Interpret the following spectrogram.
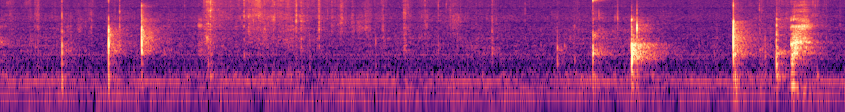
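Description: Soft clicks and rubbing as gloved hands flex a silicone soap mold and push a soap bar out of it: a few light clicks in the first second or two, then a louder cluster about four and a half seconds in. A faint steady hum runs underneath.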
